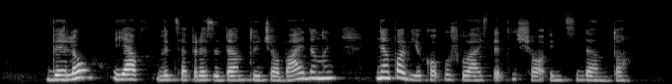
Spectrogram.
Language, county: Lithuanian, Šiauliai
